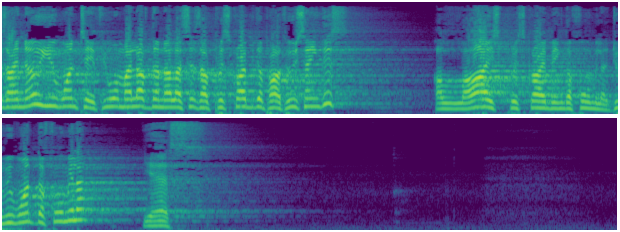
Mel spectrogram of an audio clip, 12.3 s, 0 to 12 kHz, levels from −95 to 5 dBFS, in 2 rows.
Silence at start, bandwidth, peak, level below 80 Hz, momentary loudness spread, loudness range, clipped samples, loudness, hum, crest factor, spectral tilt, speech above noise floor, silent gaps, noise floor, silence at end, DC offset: 0 s; 11 kHz; -2 dBFS; -48 dBFS; 15 LU; 15 LU; under 0.1%; -15 LUFS; none; 16 dB; -4.5 dB/octave; 55 dB; none; -70 dBFS; 4.15 s; under 0.1%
